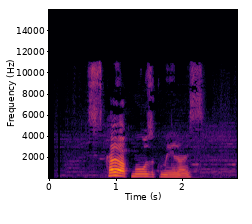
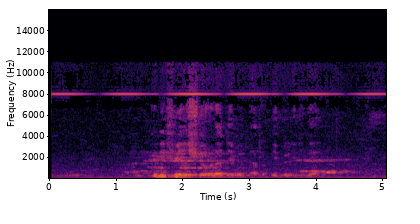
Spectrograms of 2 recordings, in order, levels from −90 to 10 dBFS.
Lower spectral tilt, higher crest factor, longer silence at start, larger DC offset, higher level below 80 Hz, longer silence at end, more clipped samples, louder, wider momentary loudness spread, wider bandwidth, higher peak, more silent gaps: about the same, -4 dB/octave vs -3.5 dB/octave; about the same, 20 dB vs 18 dB; first, 0.6 s vs 0.05 s; neither; second, -84 dBFS vs -60 dBFS; first, 0.55 s vs 0 s; neither; first, -25 LUFS vs -33 LUFS; first, 23 LU vs 13 LU; about the same, 11.5 kHz vs 11.5 kHz; first, -6 dBFS vs -16 dBFS; neither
